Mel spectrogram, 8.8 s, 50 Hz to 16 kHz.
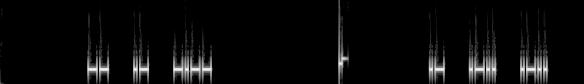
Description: Morse code, heard as a keyed tone, about 27 wpm, spaced as for 16 wpm, 700 Hz. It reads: MAY ALL
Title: 3x Character Spacing - Top 100 Words - 28wpm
